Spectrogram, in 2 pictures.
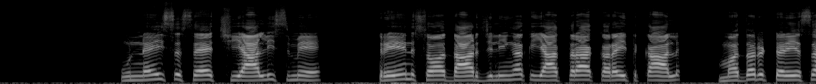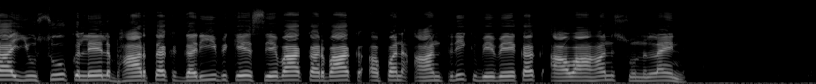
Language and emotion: Maithili, neutral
